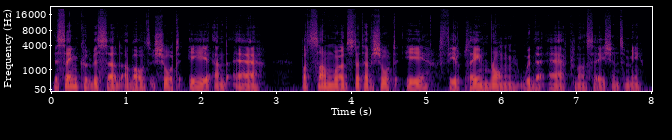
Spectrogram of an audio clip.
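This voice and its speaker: Low-voiced Swedish man, dry close narration. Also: fairly bright tone, no echo. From northern Sweden. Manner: measured, careful, slows to articulate example words. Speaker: video essayist on dialects. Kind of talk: scripted educational narration.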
